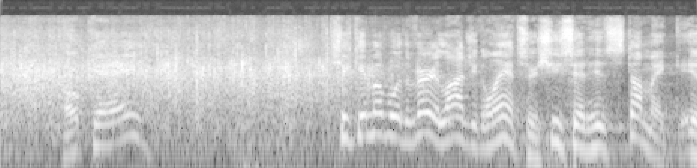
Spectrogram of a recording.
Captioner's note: applauding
